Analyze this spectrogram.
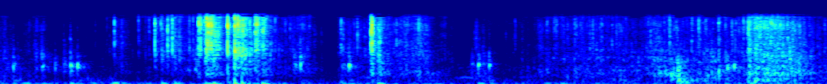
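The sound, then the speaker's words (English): Gift wrapping paper crinkles, crunches and tears as a tightly wrapped present is opened, in irregular bursts of rustling that swell loud and then ease off. “I'll start on unwrapping it. This is quite a this tight is knot. Wrapped very, very well, I should add.”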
